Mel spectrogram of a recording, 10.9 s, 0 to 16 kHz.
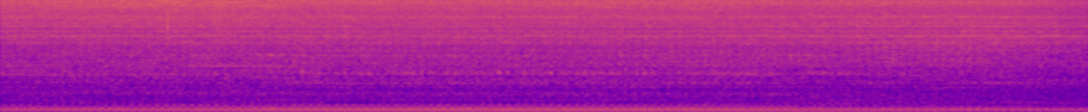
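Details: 1982 Mercedes 380SL V8 running well but idling steadily at 1500 RPM with no dip or hunt, too high; the idle speed control module, which adjusts the idle speed control valve, is suspected.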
